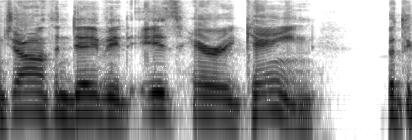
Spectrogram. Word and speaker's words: Jonathan David: get him get him Happ get him happen Jonathan David that's how you pronounce his name by the way and I'll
